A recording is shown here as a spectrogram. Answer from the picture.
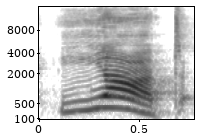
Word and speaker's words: yacht: Yacht, இதில் அந்த CH is silent.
